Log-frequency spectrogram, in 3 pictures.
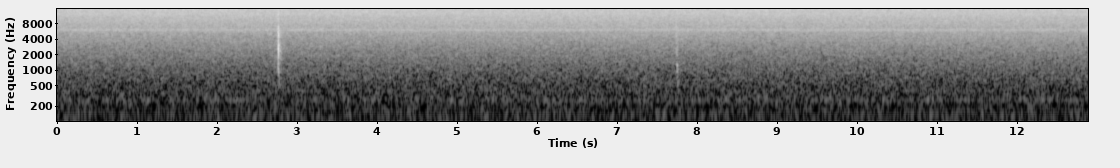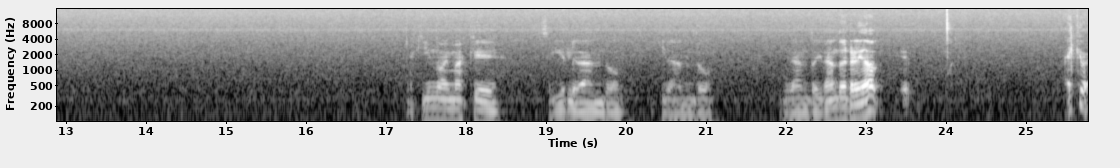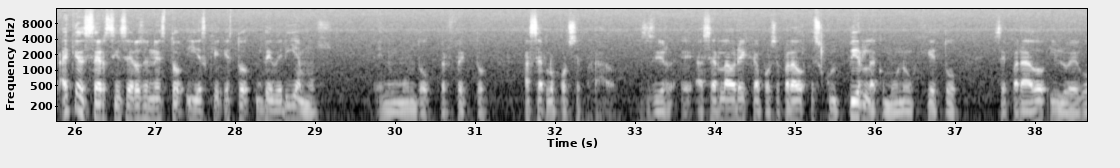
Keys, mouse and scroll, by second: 1.4-2.6 drag, 2.9-5.1 ctrl+drag, 5.2-7.8 ctrl+drag, 7.9-9.2 ctrl+drag, 9.2-12.9 drag, 24.5 click, 25.6-35.0 ctrl+drag, 35.3 ctrl+click, 37.2-38.6 ctrl+drag.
